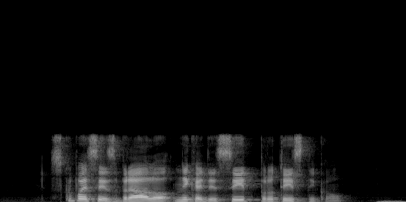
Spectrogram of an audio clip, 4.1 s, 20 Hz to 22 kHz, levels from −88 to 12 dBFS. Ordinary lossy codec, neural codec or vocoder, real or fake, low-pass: none; none; real; 7.2 kHz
